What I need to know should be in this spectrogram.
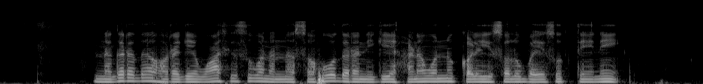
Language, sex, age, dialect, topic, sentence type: Kannada, male, 31-35, Mysore Kannada, banking, statement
